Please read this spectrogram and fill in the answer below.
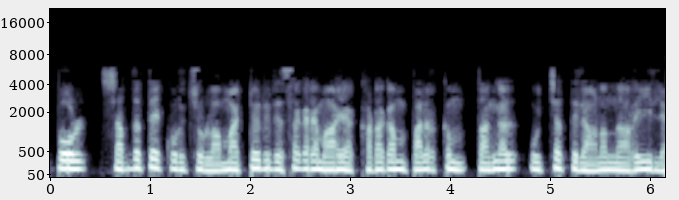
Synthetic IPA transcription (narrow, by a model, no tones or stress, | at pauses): ipːo̞ːɭɕɐb̚d̪ɐt̪ːe̞kːurit͡ɕːuɭːɐmɐtːo̞ɾuɾesɐɣɐɾɐmaːjɐkʰɐɽɐɣɐmpɐlɐrkumt̪ɐŋːɐɭut͡ɕːɐt̪ːilaːɳe̞nːɨɐrijilːɐ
